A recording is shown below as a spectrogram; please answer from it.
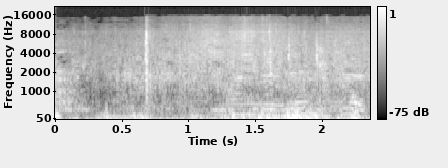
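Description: Enduro dirt bike engine running at low revs, an uneven low rumble, with one short click a little under a second in.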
